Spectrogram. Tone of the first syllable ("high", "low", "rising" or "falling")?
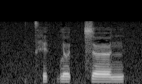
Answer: low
